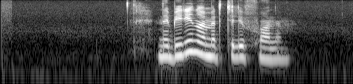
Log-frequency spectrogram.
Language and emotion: Russian, neutral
